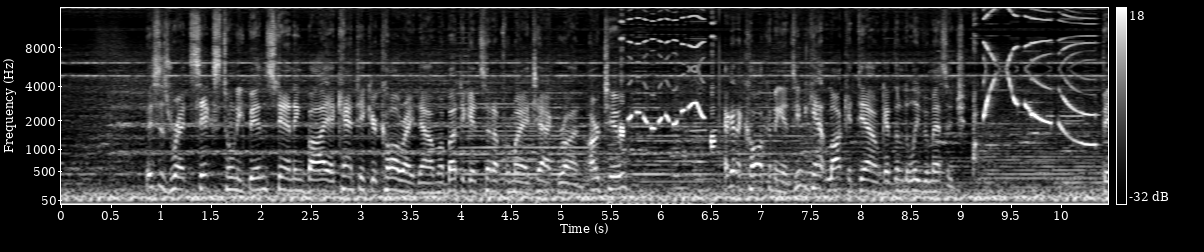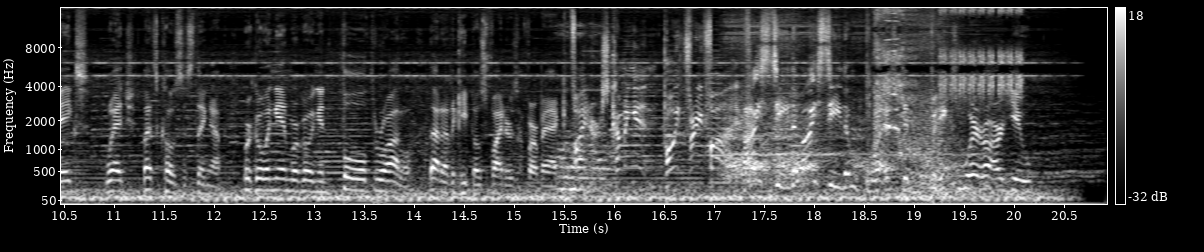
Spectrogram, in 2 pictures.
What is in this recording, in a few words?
voice message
